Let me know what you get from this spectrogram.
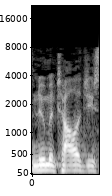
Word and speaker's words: Pneumatology: Pneumatology spelled with a P, P N E U M A T O L O G Y and uh,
